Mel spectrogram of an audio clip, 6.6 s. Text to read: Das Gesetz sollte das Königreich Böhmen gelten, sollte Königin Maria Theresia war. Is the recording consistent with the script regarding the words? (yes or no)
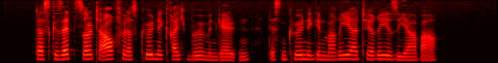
no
